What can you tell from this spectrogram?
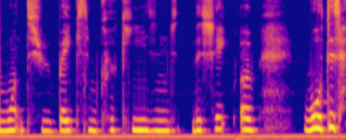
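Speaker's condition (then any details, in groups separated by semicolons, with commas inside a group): Cerebral palsy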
